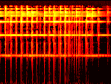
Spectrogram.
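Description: A bright metallic bell rings rapidly and continuously, a quick string of clear, high strikes over sustained shimmering tones, moderately loud with no voices.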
